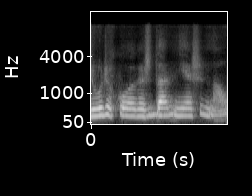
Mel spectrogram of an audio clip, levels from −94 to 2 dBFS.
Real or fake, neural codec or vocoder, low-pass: fake; codec, 24 kHz, 0.5 kbps, DualCodec; 10.8 kHz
